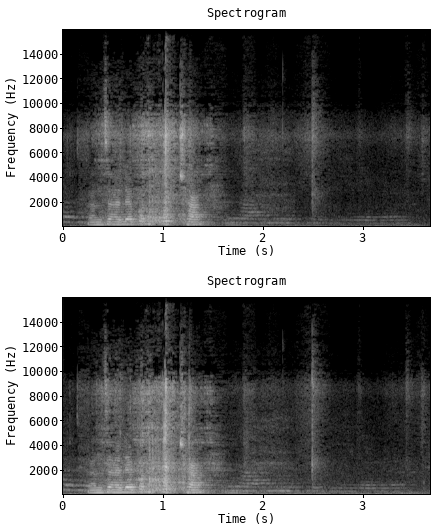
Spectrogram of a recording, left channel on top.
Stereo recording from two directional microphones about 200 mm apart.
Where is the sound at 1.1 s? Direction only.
10° left (ahead or behind).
